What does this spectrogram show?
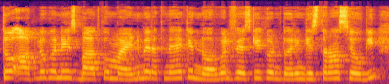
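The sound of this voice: At a fast pace, a woman speaks in a high pitch with little pitch movement.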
